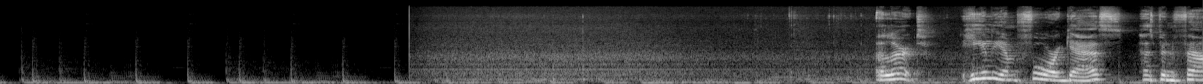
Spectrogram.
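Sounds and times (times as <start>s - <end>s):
low irregular pulsing: 4.1s - 10.9s
steady hiss: 4.1s - 11.0s
click: 5.7s - 6.0s, 7.8s - 8.7s.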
